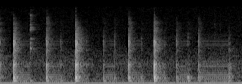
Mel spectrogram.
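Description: Loudspeaker of a home-built push-pull tube amplifier buzzing with mains hum and crackling in irregular sharp clicks as a finger touches the grid of one of its 6L6-type output tubes. The buzz is the sign that this side of the output stage is working.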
